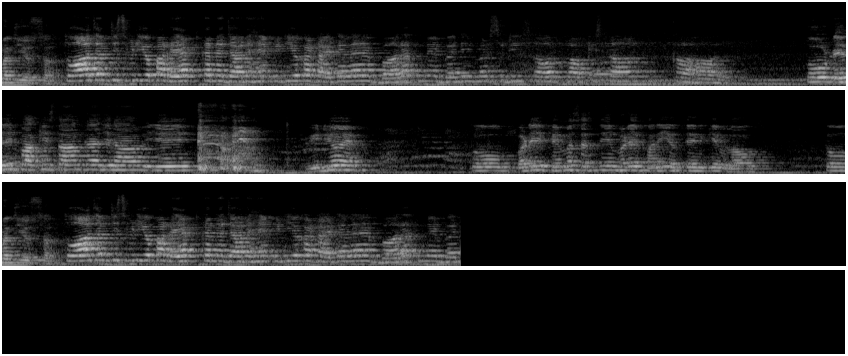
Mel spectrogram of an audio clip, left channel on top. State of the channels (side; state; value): right; drops out; at 4.6 s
